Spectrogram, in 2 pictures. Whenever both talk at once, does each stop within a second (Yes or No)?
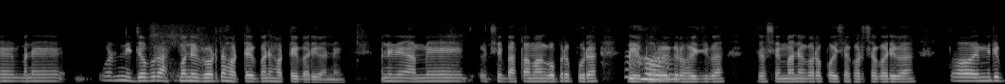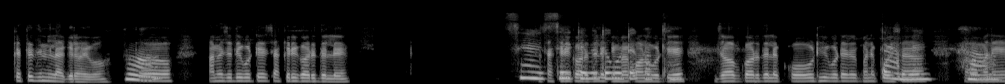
No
